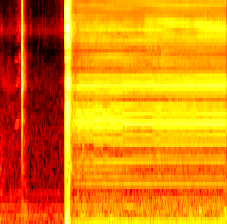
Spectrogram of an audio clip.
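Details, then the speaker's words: Hair clipper after tightening the loose blade tongue: click, then steady even high buzz and low hum; main noise gone but slight residual noise remains from a loose screw. "yung nawala yung ingay pero ngayon maiingay pang konti dahil dito sa screw Maingay pa siyang konti ngayon"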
